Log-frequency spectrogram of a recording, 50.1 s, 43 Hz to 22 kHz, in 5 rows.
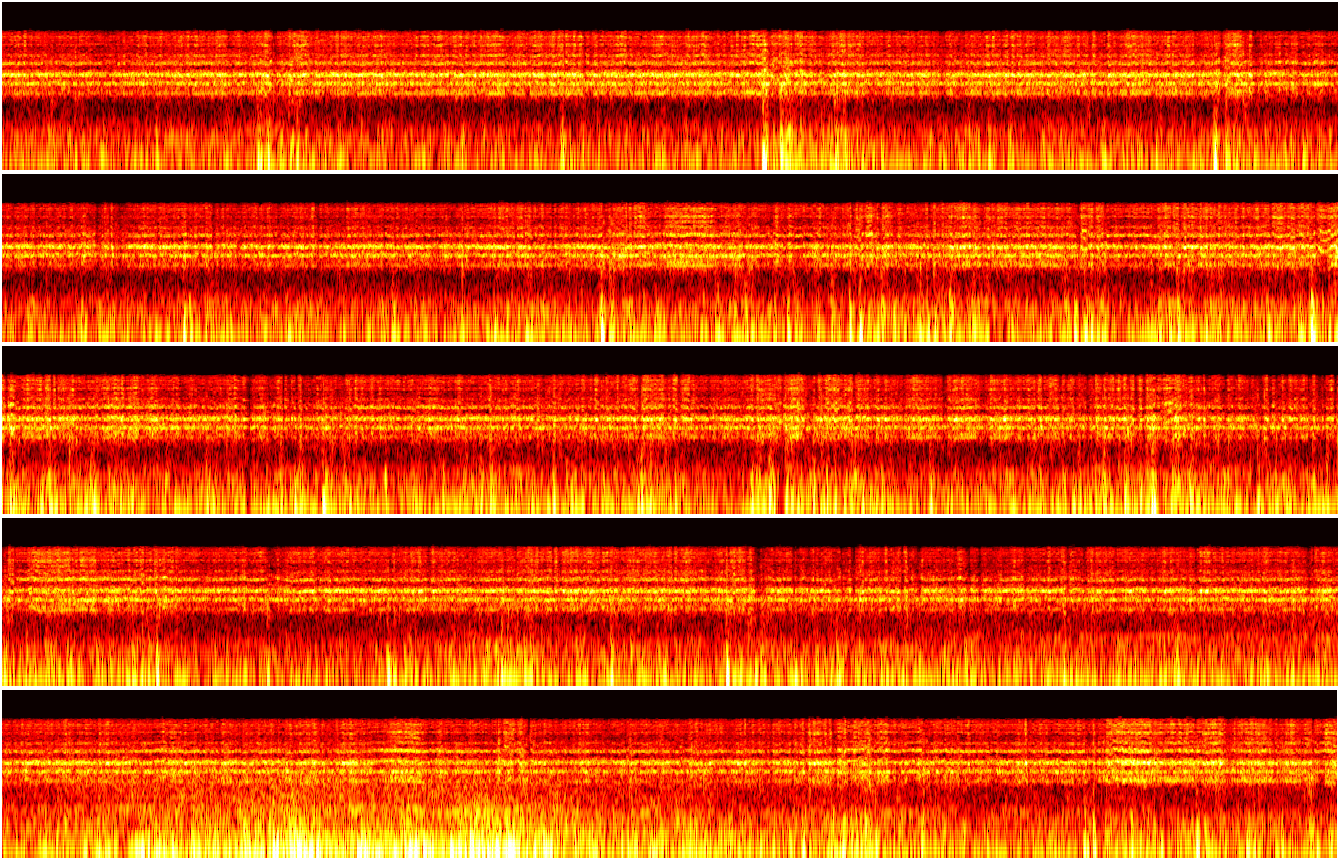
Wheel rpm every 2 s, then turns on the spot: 200, 200, 200, 200, 200, 200, 200, 200, 200, 200, 190, 200, 190, 190, 200, 200, 200, 200, 200, 200, 200, 200, 200, 200, 200.
none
